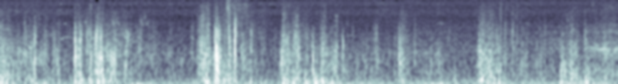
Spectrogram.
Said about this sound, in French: C'est magnifique, on est sur le bord du cratère sur la crête du volcan et on foule au pied euh, cette roche rouge, cette roche volcanique.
